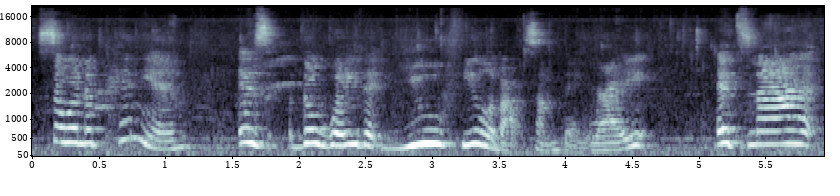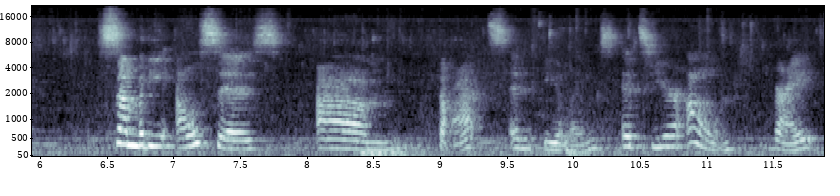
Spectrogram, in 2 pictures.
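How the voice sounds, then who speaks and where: Young teacher lady, fairly high voice, says "like" a lot, quizzing the kids, noisy room. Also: lively intonation, takes it slowly, darkish tone. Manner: chatty, asks the kids many questions, heavy use of "like". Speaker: elementary school teacher. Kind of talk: classroom read-aloud lesson. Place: classroom with children on a carpet. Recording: echoey classroom with background noise.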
